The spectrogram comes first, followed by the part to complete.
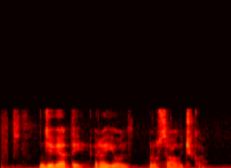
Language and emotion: Russian, neutral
